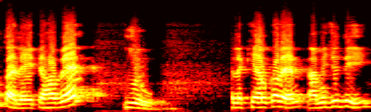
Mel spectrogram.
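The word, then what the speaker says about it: ㅠ: হবে ইউ এটা বেসিক্যালি অনেকে উচ্চারণটা ভুল করে ই উচ্চারণ করে ই আসলে এটা ইও না এটা হচ্ছে ইউ ইংরেজিতে ওয়াই ও ইউ ওয়াই ও ইউ ঠিক সেইম এই অক্ষরটার উচ্চারণ হবে ইউ সুতরাং সুতরাং এইটা যদি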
